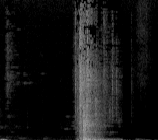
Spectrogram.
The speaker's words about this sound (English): Close the door, please. Okay, close the door, please.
